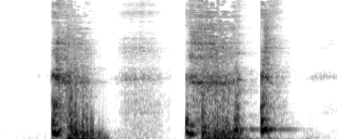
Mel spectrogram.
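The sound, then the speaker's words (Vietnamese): Dry coughing in a few short, harsh bursts separated by a brief pause, fairly loud and with no talk. “Lạc Nghệ ho khan hai tiếng”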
